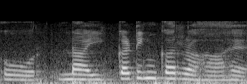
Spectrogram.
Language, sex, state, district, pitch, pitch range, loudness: Hindi, female, Punjab, Fazilka, 230 Hz, 210-260 Hz, -14 LUFS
